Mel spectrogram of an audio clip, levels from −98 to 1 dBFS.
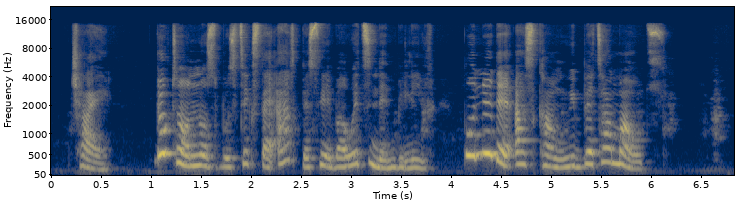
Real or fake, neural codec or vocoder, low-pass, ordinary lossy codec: real; none; 14.4 kHz; none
